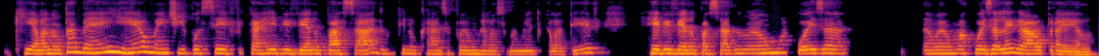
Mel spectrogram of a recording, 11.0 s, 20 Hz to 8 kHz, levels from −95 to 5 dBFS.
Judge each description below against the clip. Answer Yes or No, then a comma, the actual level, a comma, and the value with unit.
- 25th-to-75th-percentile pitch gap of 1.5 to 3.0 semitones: Yes, narrow, 2.5 semitones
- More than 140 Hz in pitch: Yes, medium, 185 Hz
